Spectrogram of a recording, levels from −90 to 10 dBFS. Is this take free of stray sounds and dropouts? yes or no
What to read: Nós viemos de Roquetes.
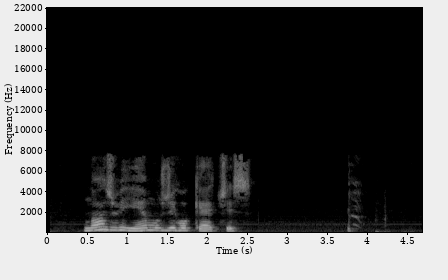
no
